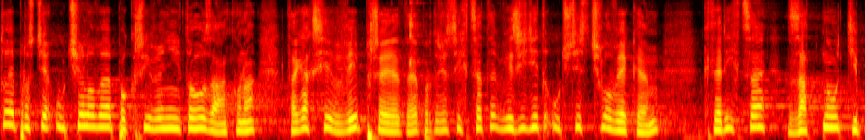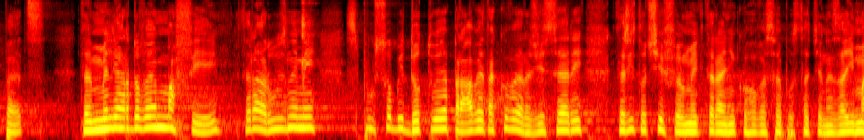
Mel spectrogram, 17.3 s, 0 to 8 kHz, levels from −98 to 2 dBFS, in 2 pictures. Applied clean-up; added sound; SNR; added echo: none; Cutlery, silverware; 19 dB; none.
